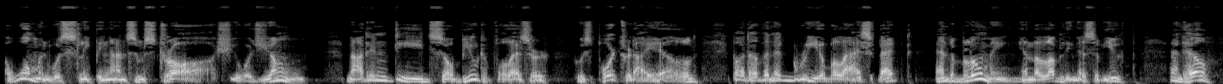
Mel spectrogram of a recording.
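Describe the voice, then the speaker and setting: A man voicing a vengeful, tormented outcast monster in a dramatic literary monologue, gravelly, husky and theatrical. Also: mid-range voice, wildly swooping pitch, a little mellow, dry recording, exaggerated voice. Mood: brooding. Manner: slow, theatrical, brooding. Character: Frankenstein's monster, vengeful tormented outcast creature, brooding and menacing.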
